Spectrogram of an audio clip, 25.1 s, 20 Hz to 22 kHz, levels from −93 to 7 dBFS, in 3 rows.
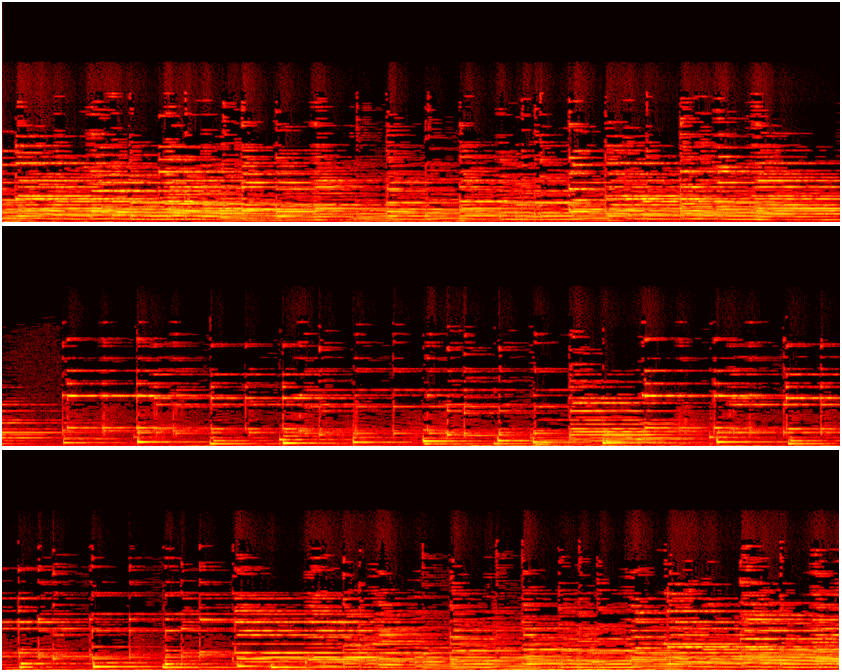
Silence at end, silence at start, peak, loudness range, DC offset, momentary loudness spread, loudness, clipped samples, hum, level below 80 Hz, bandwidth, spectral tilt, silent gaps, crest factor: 0 s; 0 s; -10 dBFS; 6 LU; under 0.1%; 10 LU; -26 LUFS; under 0.1%; none; -50 dBFS; 15 kHz; -1.5 dB/octave; none; 16 dB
